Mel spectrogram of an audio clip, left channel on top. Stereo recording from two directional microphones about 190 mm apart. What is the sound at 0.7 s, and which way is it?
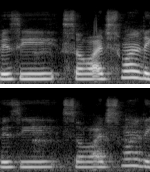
Speech, 15° left (ahead or behind).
